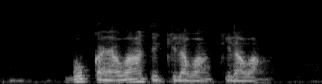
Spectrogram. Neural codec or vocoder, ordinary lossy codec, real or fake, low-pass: none; Opus, 16 kbps; real; 7.2 kHz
